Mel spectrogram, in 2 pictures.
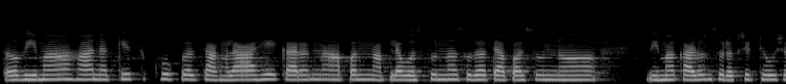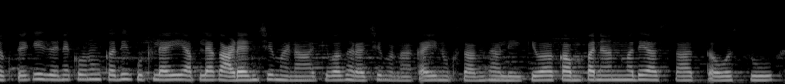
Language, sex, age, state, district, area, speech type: Marathi, female, 30-45, Maharashtra, Nashik, urban, spontaneous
